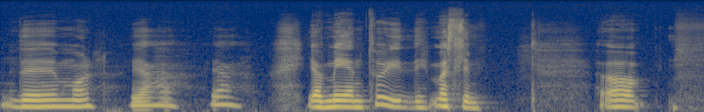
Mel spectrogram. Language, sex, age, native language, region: Slovenian, female, 50-59, Slovenian, Drava region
